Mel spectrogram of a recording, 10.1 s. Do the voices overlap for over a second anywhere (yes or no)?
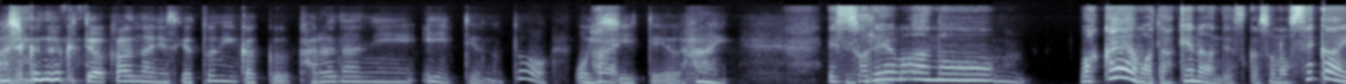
no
